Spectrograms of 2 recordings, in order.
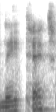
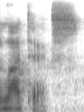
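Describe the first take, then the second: First: LaTeX with LAY as first syllable; LaTeX opening on a long A, as in "lay"; first pronunciation option. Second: LaTeX with LAH as first syllable; LaTeX opening on an open "ah" vowel; alternative pronunciation. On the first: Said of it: "is it LaTeX or LaTeX". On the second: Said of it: "I like the Spanish pronunciation". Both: Shown as a demonstration.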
